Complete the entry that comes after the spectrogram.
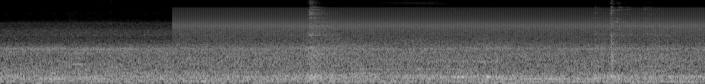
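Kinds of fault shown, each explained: Mains buzz: sharp switching spikes leak into the signal path twice per 50 Hz cycle, building a dense ladder of harmonics that reaches into the kHz range. Here a steady, raspy buzz enters at 1.72 s and continues to the end, sitting only modestly below the audio.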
